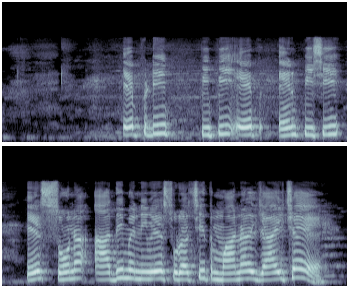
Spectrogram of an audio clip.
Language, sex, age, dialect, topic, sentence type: Maithili, male, 36-40, Eastern / Thethi, banking, statement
